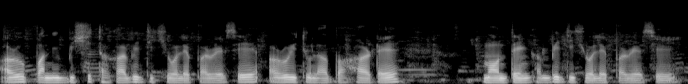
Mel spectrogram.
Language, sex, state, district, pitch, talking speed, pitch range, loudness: Nagamese, male, Mizoram, Aizawl, 100 Hz, 155 wpm, 95-110 Hz, -19 LUFS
